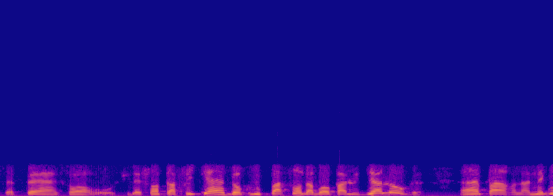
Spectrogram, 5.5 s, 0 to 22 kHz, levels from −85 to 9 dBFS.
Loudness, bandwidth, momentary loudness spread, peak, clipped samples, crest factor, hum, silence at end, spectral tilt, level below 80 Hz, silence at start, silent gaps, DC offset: -28 LUFS; 3.8 kHz; 10 LU; -12 dBFS; under 0.1%; 16 dB; none; 0 s; -8.5 dB/octave; -76 dBFS; 0.05 s; none; under 0.1%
